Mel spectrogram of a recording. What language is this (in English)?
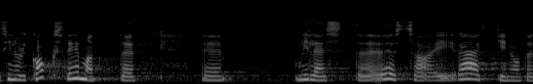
Estonian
